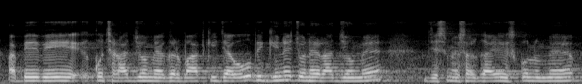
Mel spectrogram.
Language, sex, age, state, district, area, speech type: Hindi, male, 30-45, Bihar, Begusarai, rural, spontaneous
